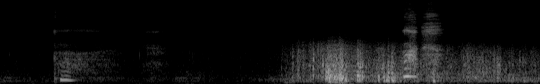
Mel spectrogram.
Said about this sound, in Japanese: 雨、当分やみそうにないね。だんだん激しくなってる。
